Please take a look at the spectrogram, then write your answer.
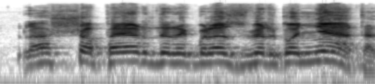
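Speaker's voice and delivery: loud, high retold tirade; mock jealous yell. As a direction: throw her accusation out sharply.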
